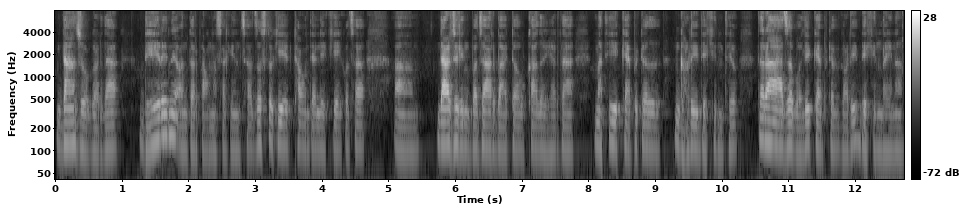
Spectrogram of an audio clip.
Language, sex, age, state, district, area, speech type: Nepali, male, 30-45, West Bengal, Darjeeling, rural, spontaneous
